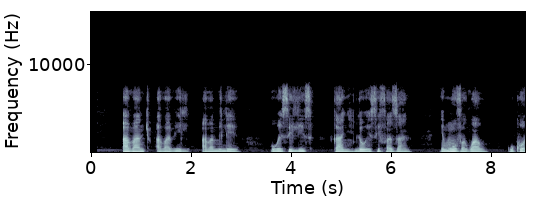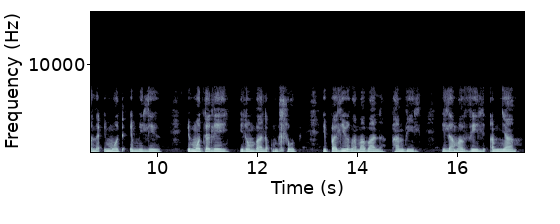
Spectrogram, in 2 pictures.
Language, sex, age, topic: North Ndebele, female, 25-35, health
